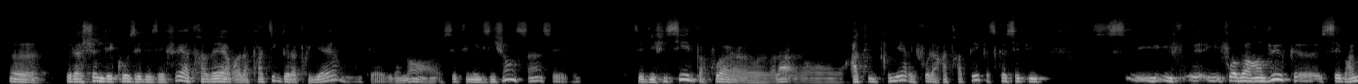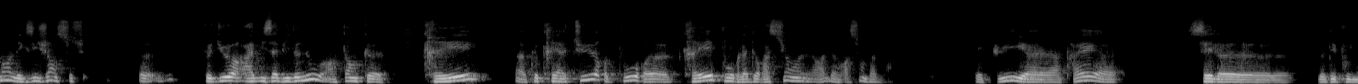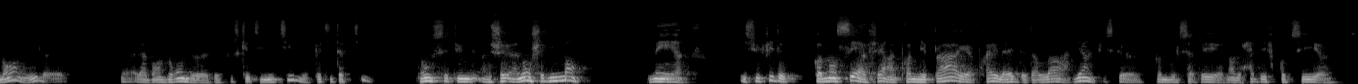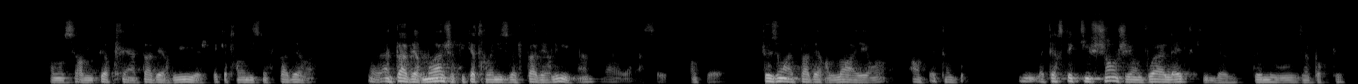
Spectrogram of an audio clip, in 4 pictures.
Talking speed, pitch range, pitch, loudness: 200 wpm, 110-145 Hz, 125 Hz, -28 LUFS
